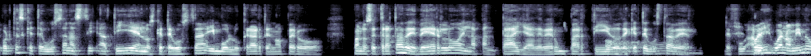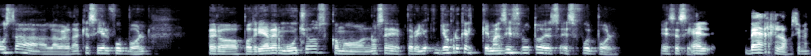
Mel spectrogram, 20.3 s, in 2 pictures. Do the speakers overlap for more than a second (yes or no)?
yes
